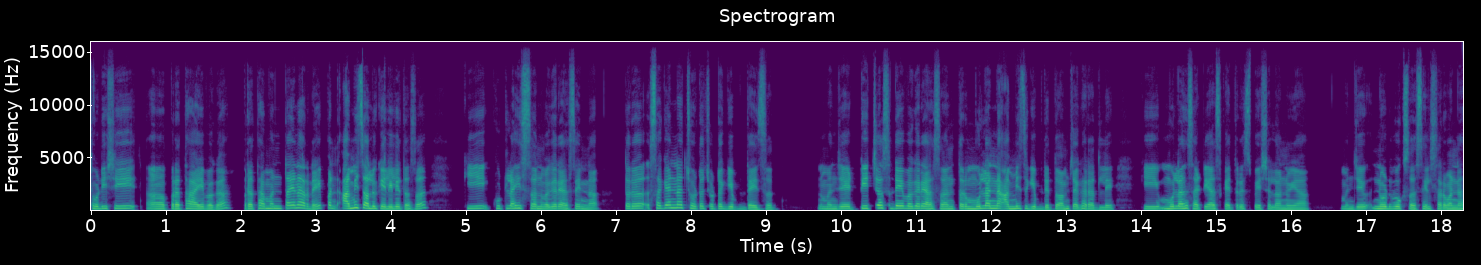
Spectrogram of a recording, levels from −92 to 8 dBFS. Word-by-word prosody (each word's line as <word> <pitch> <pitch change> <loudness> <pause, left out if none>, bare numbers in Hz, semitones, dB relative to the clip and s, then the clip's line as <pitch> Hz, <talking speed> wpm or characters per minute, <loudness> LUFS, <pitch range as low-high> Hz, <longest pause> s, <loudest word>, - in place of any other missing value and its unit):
थोडीशी 225 +1 -1 0.3
अ, 195 0 0
प्रथा 195 +3 +2
आहे 190 -2 +3
बघा. 185 +4 -1 0.2
प्रथा 215 +3 +1
म्हणता 225 +2 +1
येणार 270 -2 +4
नाही 185 +4 0
पण 265 -4 0
आम्ही 270 +5 +6
चालू 235 -5 +5
केलेली 195 -1 +3
आहे 185 -2 -1
तसं, 200 +7 -1 0.5
की 230 -1 -2
कुठलाही 235 +1 0
सण 210 -2 -1
वगैरे 195 +1 +1
असेन 185 +1 -2
ना, 175 +1 -4 0.4
तर 220 0 0 0.2
सगळ्यांना 275 +3 +2
छोटं-छोटं 215 -3 -2
गिफ्ट 190 -1 -2
द्यायचं 170 0 -2 0.6
म्हणजे 195 0 -1 0.2
टीचर्स 240 +2 +3
डे 240 - +6
वगैरे 225 0 +2
असेन 195 -1 +2
तर 205 - +2
मुलांना 230 +4 +4
आम्हीच 215 +2 +1
गिफ्ट 190 -2 -2
देतो, 180 0 -2
आमच्या 195 +1 0
घरातले. 170 -2 -2 0.4
की 195 -1 -2
मुलांसाठी 210 -2 +1
आज 185 +1 0
काहीतरी 185 0 -3
स्पेशल 180 0 -6
आणूया. 170 -1 -3 0.5
म्हणजे 185 -1 -3
नोटबुक्स 200 -3 +1
असेल 185 +2 0
सर्वांना 180 -1 0
200 Hz, 155 wpm, -23 LUFS, 185-225 Hz, 0.6 s, आम्ही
